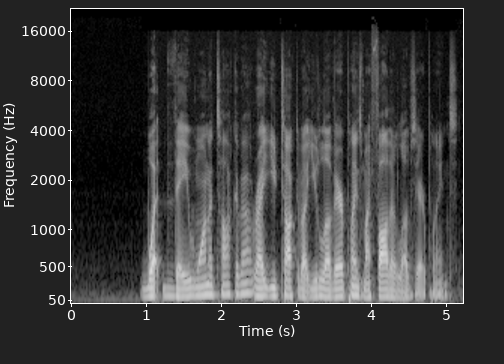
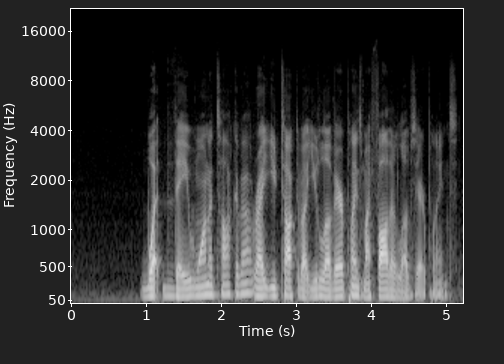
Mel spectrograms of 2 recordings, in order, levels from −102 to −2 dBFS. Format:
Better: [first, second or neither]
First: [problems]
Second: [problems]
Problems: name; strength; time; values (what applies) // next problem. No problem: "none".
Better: first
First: none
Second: muffled; slightly; fading above 3 kHz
